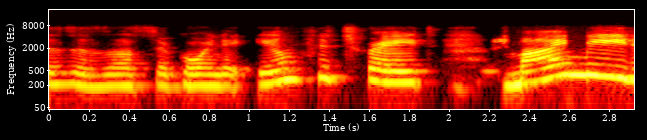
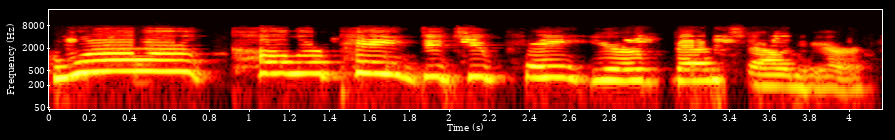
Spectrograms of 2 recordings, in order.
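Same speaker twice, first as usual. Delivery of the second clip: higher, drawn-out mock question; mock small talk; 7 semitones higher, slower than usual. Woman at the door asks about bench paint, mock small talk. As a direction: stretch the opening high, let the end drop away. Retells the visitor's stalling chatter.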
